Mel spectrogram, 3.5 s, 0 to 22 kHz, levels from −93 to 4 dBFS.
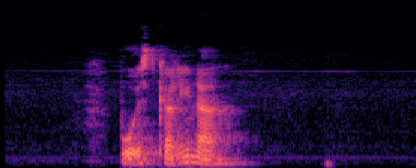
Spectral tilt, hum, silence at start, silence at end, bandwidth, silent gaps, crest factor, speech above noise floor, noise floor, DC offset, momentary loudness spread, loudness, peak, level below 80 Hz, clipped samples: -4.5 dB/octave; none; 0.75 s; 0.7 s; 7.8 kHz; none; 24 dB; 46 dB; -68 dBFS; under 0.1%; 14 LU; -22 LUFS; -4 dBFS; -64 dBFS; under 0.1%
